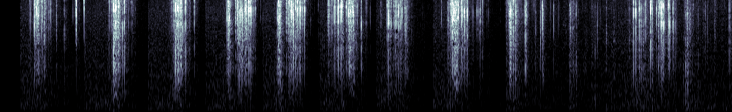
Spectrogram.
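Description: Crusty dried clay imitation sweets being squeezed and broken apart by fingers: a series of crisp crackling crunches, roughly one a second, with short pauses between them.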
